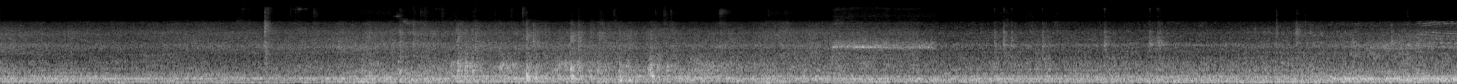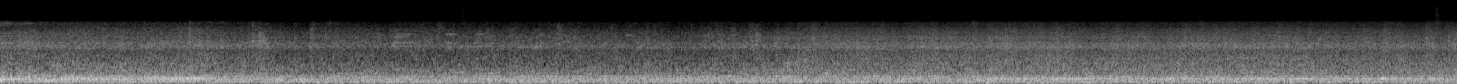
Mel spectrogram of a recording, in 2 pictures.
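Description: MTR Tung Chung Line A-Train heard from inside the carriage, running at speed: steady rolling noise of wheels on rail under a low steady hum, with a few sharp knocks about five to six seconds in. This car is noted for a moderate wheel beat (拍子), the thump of a flat spot on a wheel.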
